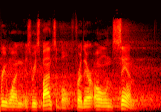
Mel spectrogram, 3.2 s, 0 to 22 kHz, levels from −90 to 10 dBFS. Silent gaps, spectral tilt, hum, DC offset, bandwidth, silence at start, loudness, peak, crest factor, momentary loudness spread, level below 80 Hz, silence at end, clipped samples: none; -4.5 dB/octave; none; under 0.1%; 11.5 kHz; 0 s; -22 LUFS; -4 dBFS; 18 dB; 10 LU; -78 dBFS; 0 s; under 0.1%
